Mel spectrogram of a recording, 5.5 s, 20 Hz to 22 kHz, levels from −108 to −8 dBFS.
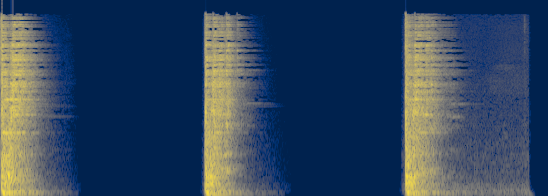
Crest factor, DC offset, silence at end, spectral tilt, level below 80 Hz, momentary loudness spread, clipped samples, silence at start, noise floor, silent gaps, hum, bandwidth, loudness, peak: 22 dB; under 0.1%; 1.05 s; -2 dB/octave; -38 dBFS; 16 LU; under 0.1%; 0 s; -58 dBFS; 0.80-2.00 s, 2.90-3.99 s; none; 16.5 kHz; -15 LUFS; 0 dBFS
